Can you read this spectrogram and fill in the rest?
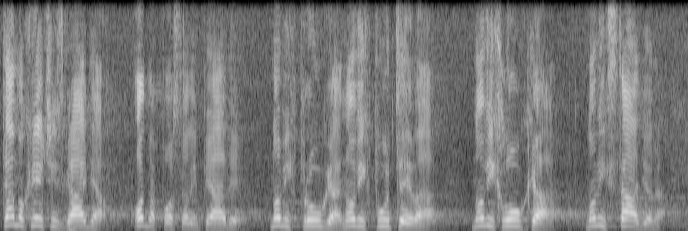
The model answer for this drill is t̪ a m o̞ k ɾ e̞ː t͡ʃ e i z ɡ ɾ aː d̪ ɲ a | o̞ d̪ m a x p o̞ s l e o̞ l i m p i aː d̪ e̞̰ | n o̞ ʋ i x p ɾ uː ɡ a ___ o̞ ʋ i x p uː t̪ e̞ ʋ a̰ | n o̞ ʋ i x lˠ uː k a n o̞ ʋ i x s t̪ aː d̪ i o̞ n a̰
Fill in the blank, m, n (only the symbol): n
